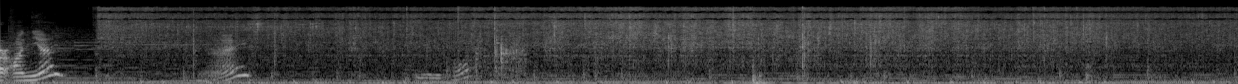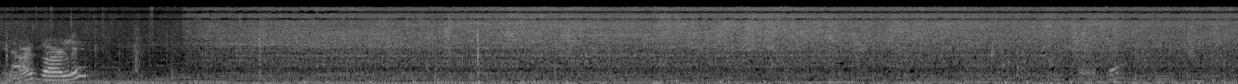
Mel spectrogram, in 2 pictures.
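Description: Onions sizzle in hot oil in a pan.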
